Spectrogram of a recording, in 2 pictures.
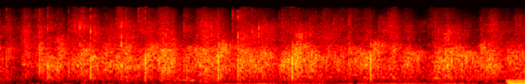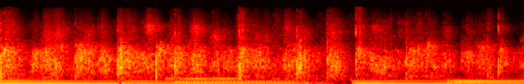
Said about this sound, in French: Je veux saluer, et vraiment j'aimerais qu'on les applaudisse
